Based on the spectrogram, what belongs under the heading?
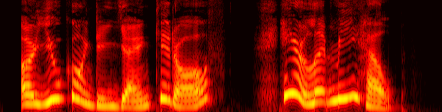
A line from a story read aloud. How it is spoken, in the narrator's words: offered, adding excitedly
